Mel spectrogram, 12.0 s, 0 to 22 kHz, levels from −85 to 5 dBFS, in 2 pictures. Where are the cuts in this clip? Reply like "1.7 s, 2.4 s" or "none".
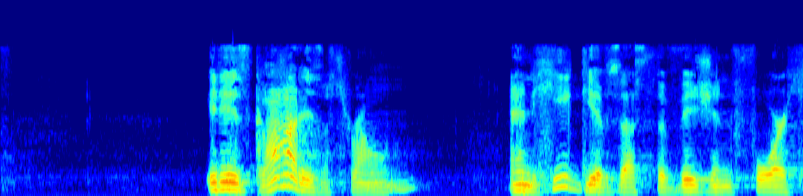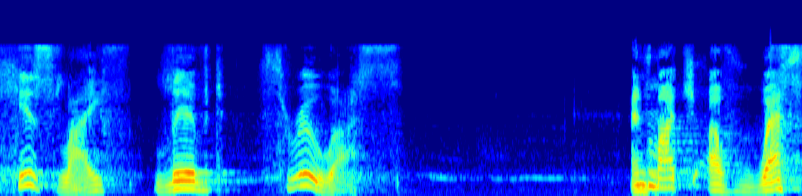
1.9 s, 2.4 s, 7.1 s, 10.9 s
